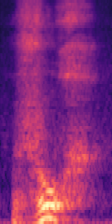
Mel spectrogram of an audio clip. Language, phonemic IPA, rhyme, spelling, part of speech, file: Dutch, /vux/, -ux, voeg, noun / verb, Nl-voeg.ogg
- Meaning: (noun) junction, joint; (verb) inflection of voegen: 1. first-person singular present indicative 2. second-person singular present indicative 3. imperative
